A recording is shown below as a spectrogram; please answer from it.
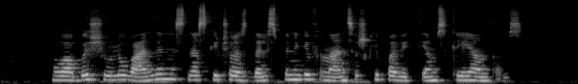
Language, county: Lithuanian, Šiauliai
